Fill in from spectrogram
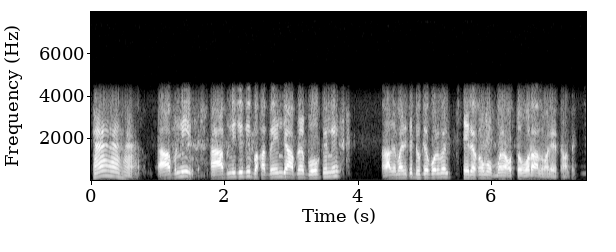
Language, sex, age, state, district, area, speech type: Bengali, male, 45-60, West Bengal, Purba Bardhaman, rural, conversation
